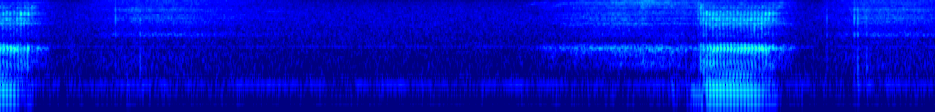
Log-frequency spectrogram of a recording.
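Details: Person snoring: a soft rising breath ending in a short snorting snore against a steady room hum.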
